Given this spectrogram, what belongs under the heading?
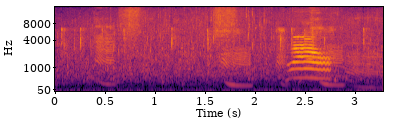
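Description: Cats in Minecraft meow repeatedly in short rising and falling cries, one louder meow standing out near the end, over a faint steady background of flowing water.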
